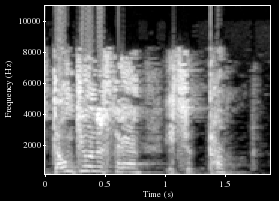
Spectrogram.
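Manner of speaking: urgent then hushed awe; excited exclamation. Retold or imitated. Harvey amazed at his own discovery, excited then hushed. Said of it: "he really gets excited".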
